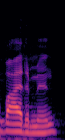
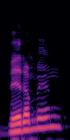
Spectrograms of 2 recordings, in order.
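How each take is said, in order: First: It is said with an American accent. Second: It is said with a British accent.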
